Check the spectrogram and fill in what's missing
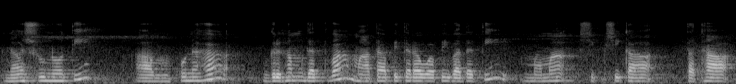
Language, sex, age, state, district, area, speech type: Sanskrit, female, 45-60, Andhra Pradesh, Krishna, urban, spontaneous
